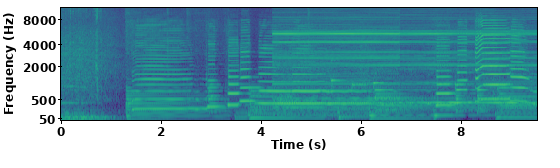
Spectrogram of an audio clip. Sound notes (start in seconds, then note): 1.2 smooth jazz; 4.3 car lift buzzing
